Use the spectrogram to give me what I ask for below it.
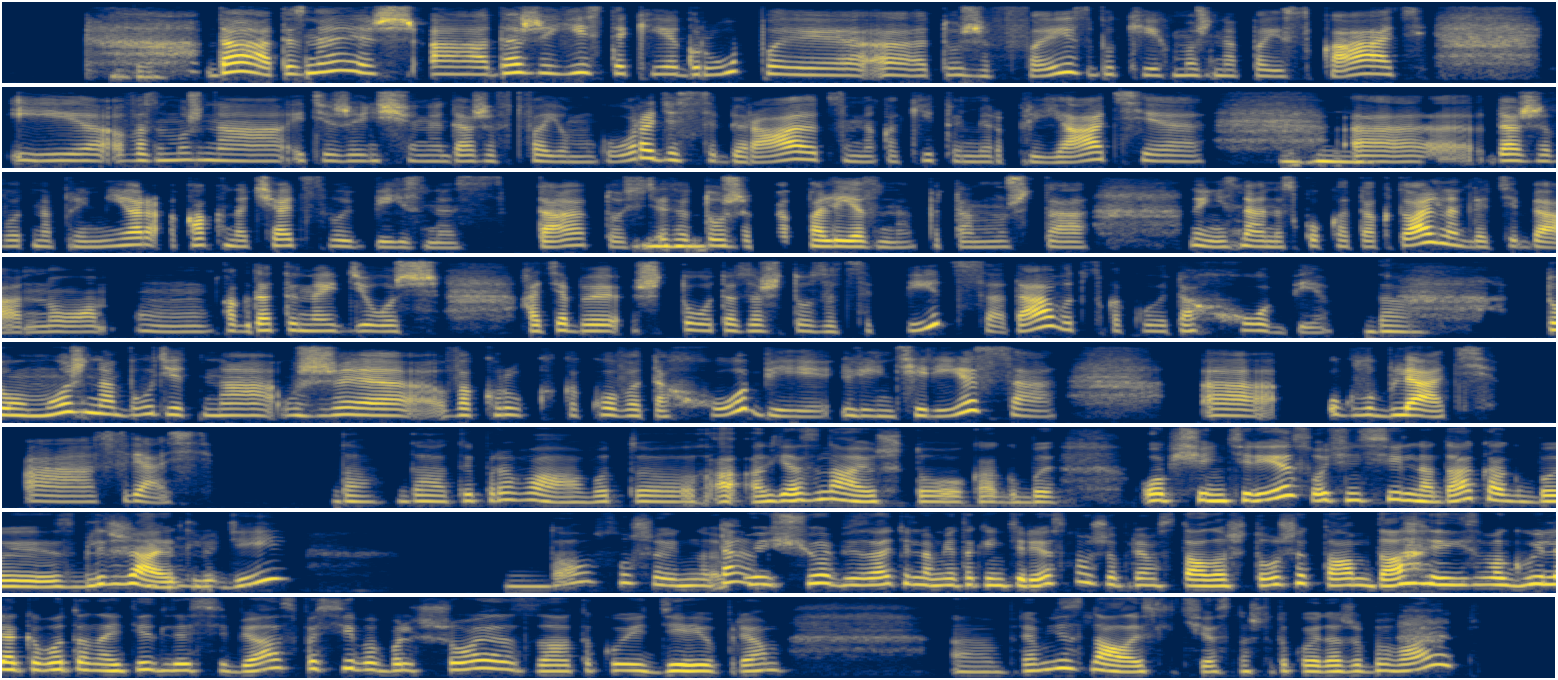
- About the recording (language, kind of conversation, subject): Russian, advice, Как справиться с одиночеством и тоской по дому после переезда в новый город или другую страну?
- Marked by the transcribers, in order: tapping; laughing while speaking: "да"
